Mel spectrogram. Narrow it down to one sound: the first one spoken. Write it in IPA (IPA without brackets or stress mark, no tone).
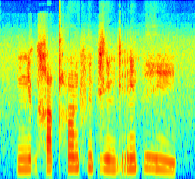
ɲ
